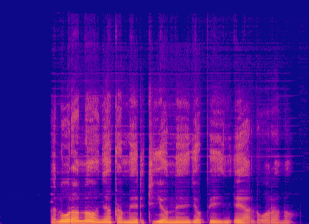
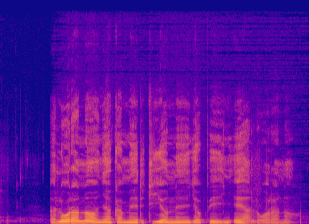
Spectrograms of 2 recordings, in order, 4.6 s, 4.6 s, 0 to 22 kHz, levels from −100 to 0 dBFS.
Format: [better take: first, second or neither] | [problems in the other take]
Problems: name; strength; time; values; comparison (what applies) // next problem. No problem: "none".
second | noise reduction (neural mask model DeepFilterNet 3)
